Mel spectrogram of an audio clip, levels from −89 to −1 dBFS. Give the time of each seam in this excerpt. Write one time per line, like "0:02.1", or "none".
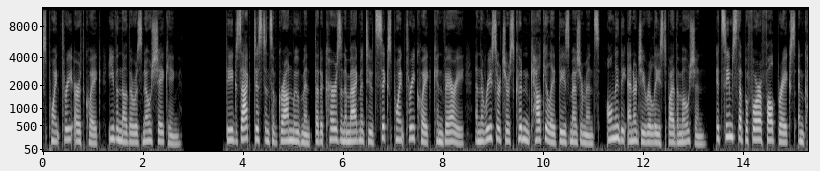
0:13.3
